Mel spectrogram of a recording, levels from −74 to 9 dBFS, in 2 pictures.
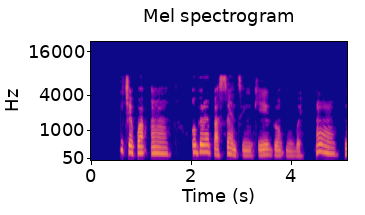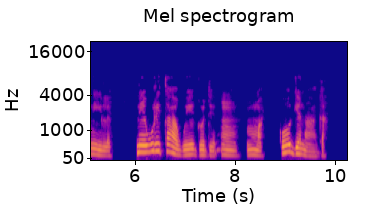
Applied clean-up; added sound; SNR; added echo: none; none; none; none.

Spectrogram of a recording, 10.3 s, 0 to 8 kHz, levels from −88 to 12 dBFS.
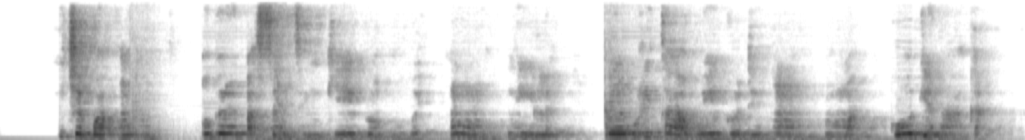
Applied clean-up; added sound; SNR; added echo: neural separator model SepFormer DNS4.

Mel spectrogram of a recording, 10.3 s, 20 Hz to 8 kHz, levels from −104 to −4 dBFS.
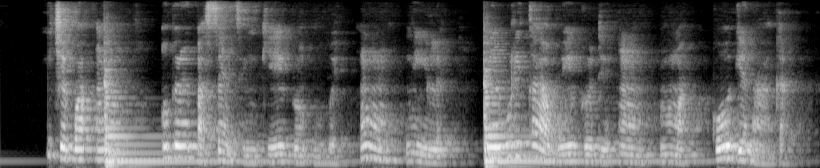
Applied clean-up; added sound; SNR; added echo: none; Bowed string instrument; 6 dB; reverberation time 0.6 s.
